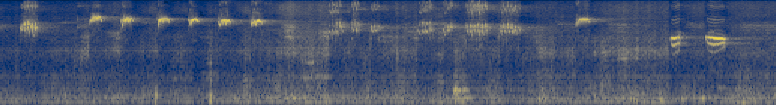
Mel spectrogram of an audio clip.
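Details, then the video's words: Long-tailed shrike singing sharp 'shots', used to lure silent shrikes into song, recorded at a home in a crowded neighbourhood: a rapid run of short piercing high notes, then scratchier varied phrases and a few slurred whistles. "CENDET GACOR FULL TEMBAKAN TAJAM COCOK BUAT PANCINGAN CENDET MACET BUNYI"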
